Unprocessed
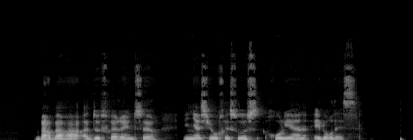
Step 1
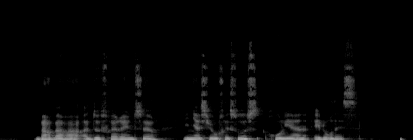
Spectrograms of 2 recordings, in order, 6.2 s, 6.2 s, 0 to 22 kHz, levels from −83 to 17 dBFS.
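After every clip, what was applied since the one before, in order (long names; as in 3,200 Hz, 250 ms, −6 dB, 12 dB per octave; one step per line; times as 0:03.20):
octave-band graphic EQ 125/250/500/1,000/2,000/4,000 Hz +8/+7/−12/−8/−5/−12 dB
level −5.5 dB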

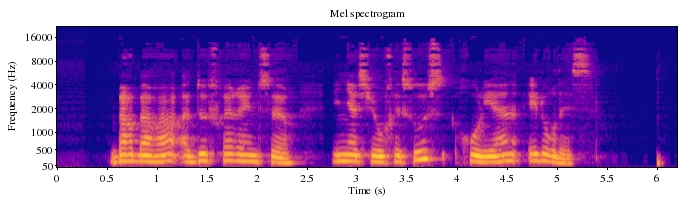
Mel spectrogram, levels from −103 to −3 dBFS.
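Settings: comb filter 2.5 ms, depth 57%
level +7.5 dB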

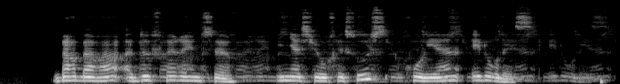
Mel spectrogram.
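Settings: repeating echo 762 ms, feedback 55%, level −20 dB
level +6 dB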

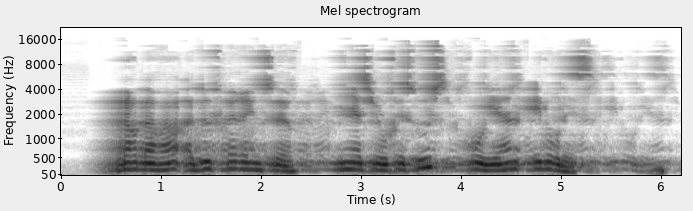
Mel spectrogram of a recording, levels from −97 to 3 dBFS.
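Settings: peak hold with a rise ahead of every peak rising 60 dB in 0.43 s
tape delay 236 ms, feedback 58%, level −18 dB, low-pass 2,600 Hz
level −1 dB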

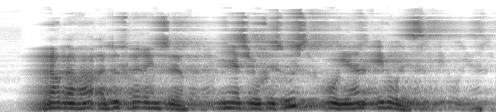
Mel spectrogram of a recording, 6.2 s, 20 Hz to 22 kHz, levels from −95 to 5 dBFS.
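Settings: convolution reverb RT60 1.5 s, pre-delay 105 ms, DRR 11 dB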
